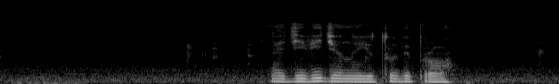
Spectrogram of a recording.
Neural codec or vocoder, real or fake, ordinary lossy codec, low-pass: none; real; none; 7.2 kHz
